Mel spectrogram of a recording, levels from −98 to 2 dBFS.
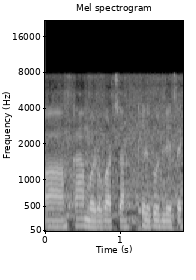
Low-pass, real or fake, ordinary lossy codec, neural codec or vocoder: none; real; none; none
